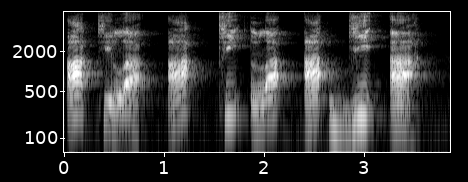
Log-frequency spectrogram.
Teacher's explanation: O que se transforma em G, houve uma sonorização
